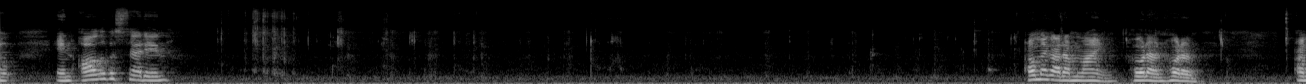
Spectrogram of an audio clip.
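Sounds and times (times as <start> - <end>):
crisp crunchy chewing: 2.2 - 10.6.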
